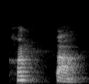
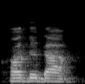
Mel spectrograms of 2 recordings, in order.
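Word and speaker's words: 걷다: You can see Pachim is da, and at the Pachim position it will be pronounced as ta only. So pronunciation will be khotta, khotta, khotta. Please repeat after me. You don't have to pronounce it as khodda, khodda.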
